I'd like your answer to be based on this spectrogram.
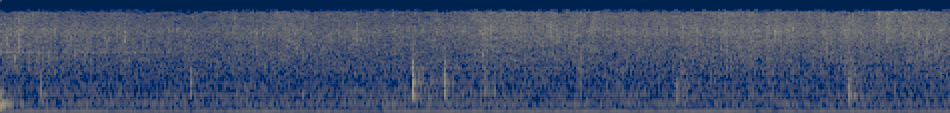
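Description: Green chillies and onions frying in a pan for bitter gourd curry, a low steady sizzle over a constant stove hum, with a few faint ticks and pops, no voices.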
